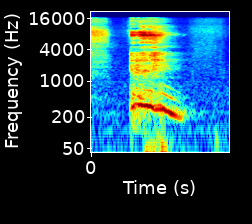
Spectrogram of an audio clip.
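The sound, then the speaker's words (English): A single throat clearing, fairly loud, lasting about half a second with a gravelly, voiced rasp, then quiet. “let me clear my throat.”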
